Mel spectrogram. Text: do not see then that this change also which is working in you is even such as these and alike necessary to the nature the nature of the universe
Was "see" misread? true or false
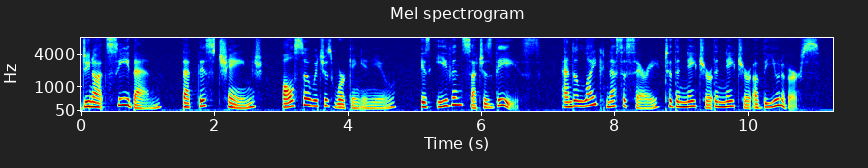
false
